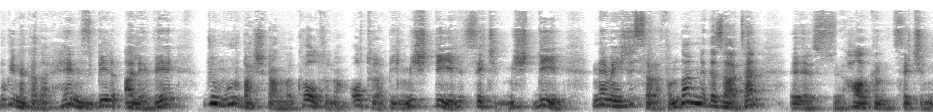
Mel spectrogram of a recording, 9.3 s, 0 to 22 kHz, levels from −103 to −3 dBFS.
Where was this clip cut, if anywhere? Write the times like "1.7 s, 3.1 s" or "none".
8.3 s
